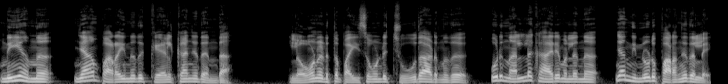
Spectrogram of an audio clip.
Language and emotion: Malayalam, angry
